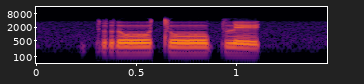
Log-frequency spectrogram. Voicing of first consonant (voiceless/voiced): voiceless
